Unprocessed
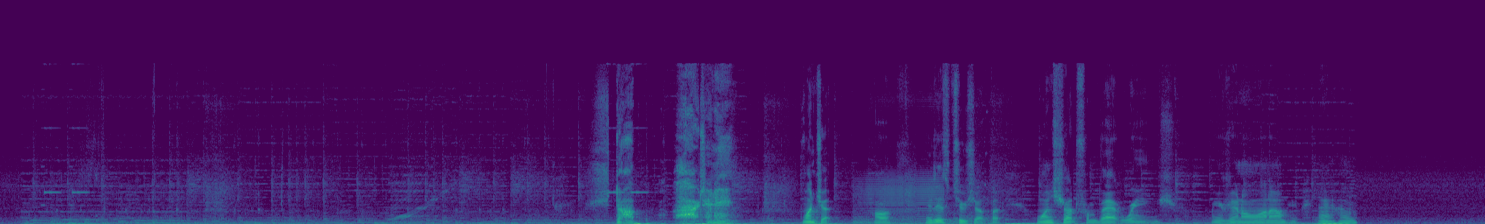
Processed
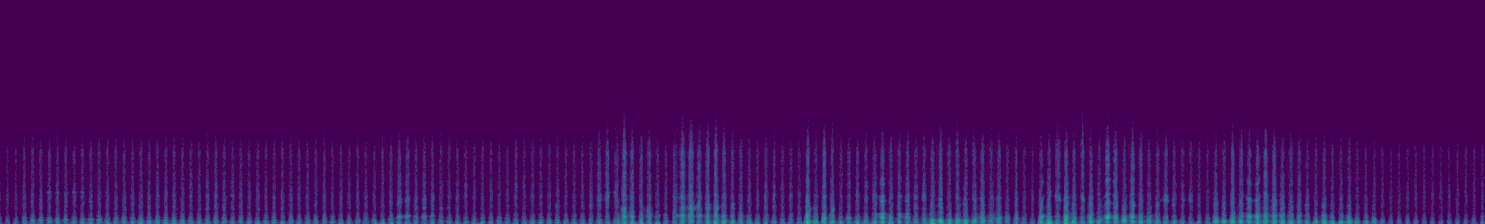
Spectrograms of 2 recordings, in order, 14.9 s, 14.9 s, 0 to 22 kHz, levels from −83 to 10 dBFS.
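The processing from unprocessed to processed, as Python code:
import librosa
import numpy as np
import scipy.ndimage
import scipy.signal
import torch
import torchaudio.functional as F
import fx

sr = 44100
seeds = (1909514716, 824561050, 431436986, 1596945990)

p1 = scipy.signal.medfilt(x, 41)
p2 = fx.dynamic_eq(p1, sr, hz=2800.0, q=0.95, threshold_db=-57.0, ratio=4.0, max_db=-6)
p3 = fx.over_compress(p2, sr, threshold_db=-40.0, ratio=-1.0)
p4 = p2 + (p3 * librosa.db_to_amplitude(1.0))
p5 = fx.quant_dither(p4, sr, seeds[0], bits=10, dither='none')
p6 = fx.cabinet(p5, sr, low_hz=130.0, low_slope=24, high_hz=7600.0, hz=(190.0, 280.0, 530.0, 1300.0, 2800.0, 7000.0), db=(-6, -7, -8, -7, 3, 6))
p7 = p6 + 10.0 ** (-7.5 / 20.0) * np.pad(p6, (int(228 * sr / 1000.0), 0))[:len(p6)]
p8 = fx.room_shoebox(p7, sr, seeds[1], volume_m3=310.0, walls='furnished', distance_m=0.42)
p9 = p8 * 10.0 ** (-29 * (0.5 - 0.5 * np.cos(2.0 * np.pi * 12.0 * np.arange(len(p8)) / sr)) / 20.0)
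y = p9 * librosa.db_to_amplitude(6.0)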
